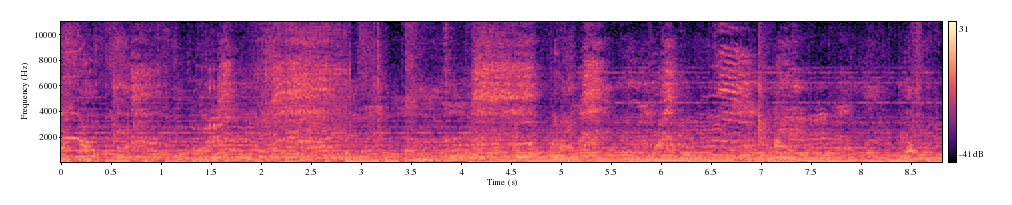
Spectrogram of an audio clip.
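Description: Pigs oink and grunt steadily at a farm in Togo, fairly loud and close, under a constant hum with voices mixed in.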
